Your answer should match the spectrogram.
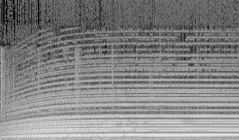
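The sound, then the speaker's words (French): A civil defense alarm siren in the Bronx, New York, wails steadily, its rising tone settling into a loud, sustained howl that fills the whole stretch with no voices present. “Une alarme retentit.”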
